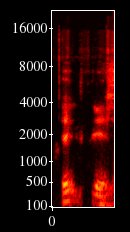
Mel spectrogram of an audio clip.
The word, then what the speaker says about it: Ichthys: Ichthys. Thank you. What's that again? Ichthys. Ichthys. Ichthys. Thank you. It's like an ichthyosaurus.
